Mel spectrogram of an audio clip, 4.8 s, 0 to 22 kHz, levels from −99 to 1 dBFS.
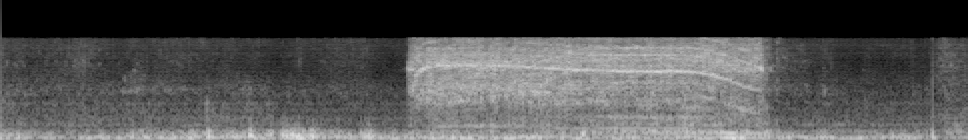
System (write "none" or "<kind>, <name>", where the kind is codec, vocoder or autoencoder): vocoder, HiFi-GAN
